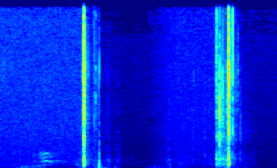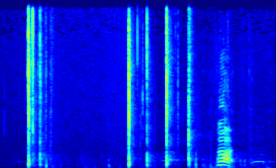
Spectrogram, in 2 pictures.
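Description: A paintball marker fires sharp pops in short bursts.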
